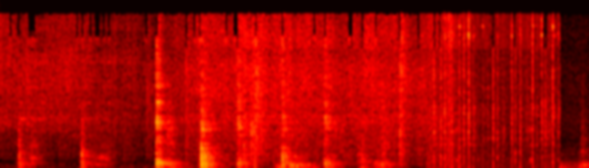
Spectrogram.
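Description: Sliced onions, green chillies and curry leaves fry in hot oil in a pan for poha, giving a steady close sizzle broken by repeated sharp scrapes of a spoon stirring, with no voices.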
